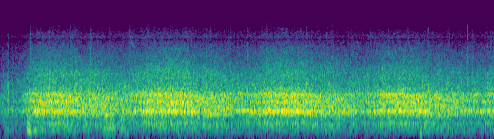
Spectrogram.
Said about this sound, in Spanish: No le dejan hablar. Sigue ovacionando en pie todo el Carpena y no dejan hablar a Rafa.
